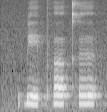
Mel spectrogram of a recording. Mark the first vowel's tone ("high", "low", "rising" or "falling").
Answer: low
